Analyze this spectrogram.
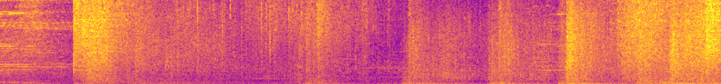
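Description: A heavy hammer swings and smashes with deep booming thuds.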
